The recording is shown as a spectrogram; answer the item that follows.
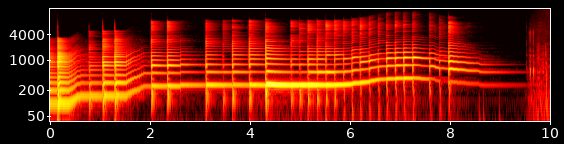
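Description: ATV aFrame electronic hand percussion struck repeatedly by hand, each stroke a pitched electronic tone built from a stack of overtones from the natural overtone series. The pitch steps up over the first two seconds as the main tuning is raised. Fast runs of strokes then slide the pitch up and back down, a pretty wacky sound, and a last stroke rings and fades out about a second before the end.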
